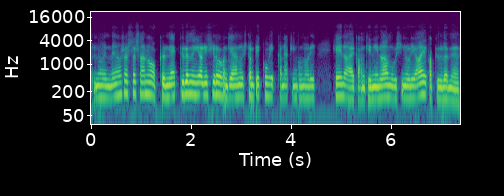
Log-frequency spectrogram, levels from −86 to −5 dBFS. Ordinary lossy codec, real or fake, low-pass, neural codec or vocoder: Opus, 24 kbps; fake; 19.8 kHz; codec, 44.1 kHz, 2.6 kbps, DAC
